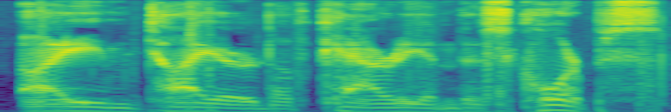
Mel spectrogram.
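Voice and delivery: deep, slow voice of a huge brute; weary giant grumbling. Acted. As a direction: drag it out low like a hulking man. Huge man complains, deep voice.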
